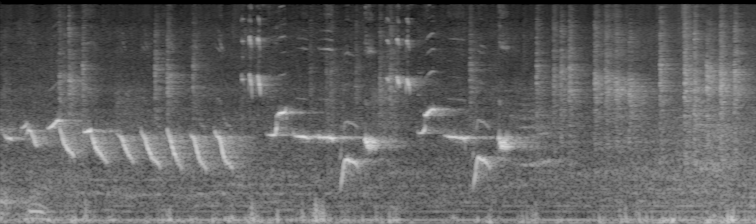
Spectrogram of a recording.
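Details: White-rumped shama of local and forest stock in lively song: a quick run of about eight down-slurred whistles near one pitch, then longer rising and falling whistled notes, with faint clicks and low hum behind.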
